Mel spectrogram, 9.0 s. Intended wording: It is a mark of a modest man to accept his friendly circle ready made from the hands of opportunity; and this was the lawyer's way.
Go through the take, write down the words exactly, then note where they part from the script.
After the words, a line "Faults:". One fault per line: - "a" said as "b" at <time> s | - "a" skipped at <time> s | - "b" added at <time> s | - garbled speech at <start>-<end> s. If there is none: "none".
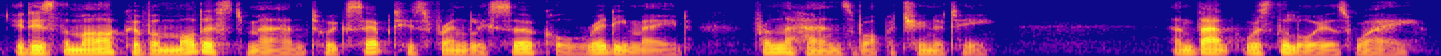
It is the mark of a modest man to accept his friendly circle ready made from the hands of opportunity; and that was the lawyer's way.
Faults:
- "a" said as "the" at 0.3 s
- "this" said as "that" at 7.5 s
